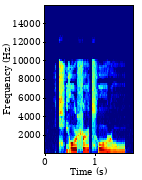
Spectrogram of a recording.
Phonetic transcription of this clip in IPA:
t͡ɕʰjo˥˨ʊ̯ ʂɻ̩˥˨t͡sʰo˥˨ʊ̯ ɻṵ˨˩

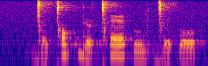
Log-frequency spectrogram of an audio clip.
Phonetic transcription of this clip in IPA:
ɡ͡ǀɛ˩ǀɔ˥kʷdə˞˩ǀʰɛ˥ | u˩vɡ͡ǀe˩ɠo˩

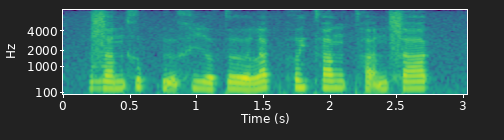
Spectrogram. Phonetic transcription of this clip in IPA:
za˨˦nxə˦˥p̚ʔɨ̰˧˨ə̯ xi˧˩ə̯t̪əː˧˩ la˦˥k̚hə˧jt̪ʰa˧ŋ t̪ʰa̰˧˥nsa˦˥k̚

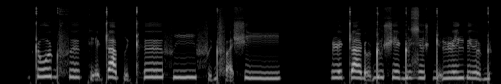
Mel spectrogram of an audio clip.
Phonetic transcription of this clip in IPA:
ʈoːɖ føːkḛ ʈapḭʈʰøː fiː fḭɖfa̰ʃiː | ɭeʈaːɽo̰ɖ ʉʃeːɖʉzøʃ ɖḛlʲɭilʲ ɽøɖ

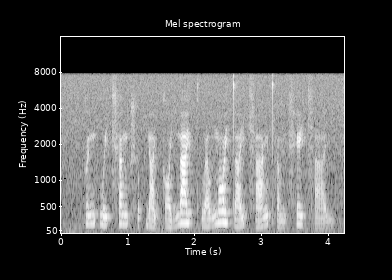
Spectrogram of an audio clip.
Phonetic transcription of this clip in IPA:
kɵ˨˧nkʷe˨jt͡sʰɐ˧ŋ t͡sʰʊ˨˥k̚jaː˨˩jkɔː˨j n̪aː˥j kʷʰaː˨˧w n̪ɔː˥jt̪aː˨˥j t͡sʰaː˨˥ŋt̪ʰɐ˨mt͡sʰe˥jt͡sʰaː˨˩j

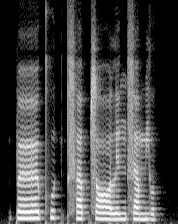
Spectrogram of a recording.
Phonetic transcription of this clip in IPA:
pœː˨˧kʷʰɪ˧k̚ t͡sʰɐ˨˥p̚sɔː˨˩ lɪ˨ŋsɐ˧mjʊ˨k̚

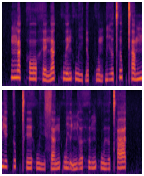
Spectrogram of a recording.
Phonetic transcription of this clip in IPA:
ŋa˦˥k̚hɔ˨˦ hɛ˧˩na˦˥k̚ hwe˨˦nhwi̤˨˩ɗə˨˩p̚ kwə̰˧˨mɓi˨˦ə̯t̪ʰə˦˥p̚ t̪ʰa˨˦mɲe˧ kə˦˥p̚t̪ʰe˨˦hwi̤˨˩sa˨˦n kwḭ˧˨ə̯ɲə̰ː˧˥hɨ˨˦ŋ hwɨ˨˦ə̯t̪ʰa˦˥t̚

